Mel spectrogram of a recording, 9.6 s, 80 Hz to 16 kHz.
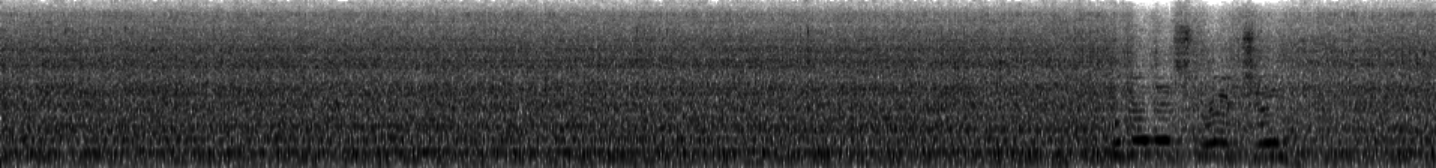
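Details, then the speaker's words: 1943 Brown & Sharpe No 2 Plain Standard 5000 lb milling machine, sliding vertical head swung horizontal, first cut in decades on aluminum block; steady even cutter and drive hum, no chatter or grinding, healthy. "so i'm going to make a couple of cuts on this um block of aluminum and uh and you can see it cut 80 year old machine making a couple of cuts"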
